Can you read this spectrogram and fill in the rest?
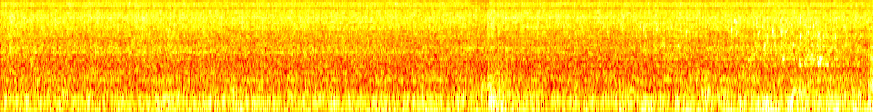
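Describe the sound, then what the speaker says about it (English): Cool tap water runs steadily over raw chicken in a sink, rinsed for Filipino adobo; an even, continuous hiss and splash holds at low-moderate level with no talking. "I'm just gonna keep rinsing. And I like to just rinse with cool water."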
